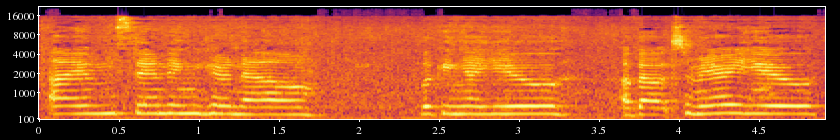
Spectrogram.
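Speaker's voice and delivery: nervous laughing vows; shy, giggling through her vows; saying wedding vows. Real, not acted. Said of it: "would you please share your vows".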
